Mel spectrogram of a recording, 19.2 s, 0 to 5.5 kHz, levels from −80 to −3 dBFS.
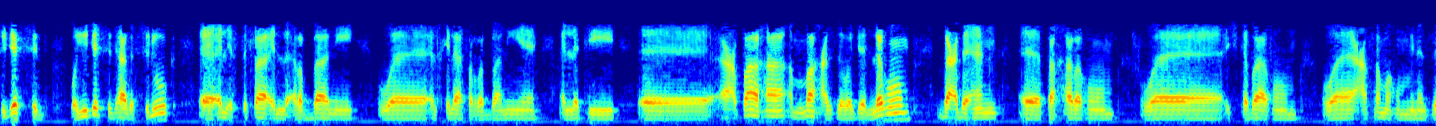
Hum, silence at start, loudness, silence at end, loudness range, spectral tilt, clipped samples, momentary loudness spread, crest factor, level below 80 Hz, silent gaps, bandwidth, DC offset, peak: none; 0 s; -27 LUFS; 0 s; 4 LU; -9.5 dB/octave; under 0.1%; 12 LU; 20 dB; -66 dBFS; none; 3.5 kHz; under 0.1%; -6 dBFS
